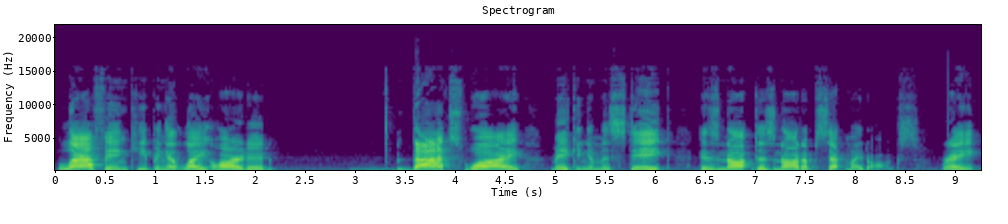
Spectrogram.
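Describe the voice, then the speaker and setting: In an instructional demonstration, a female dog trainer explains each step and keeps asking "right?" to check in. She speaks slowly in a slightly high voice that sounds pushed and bright.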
